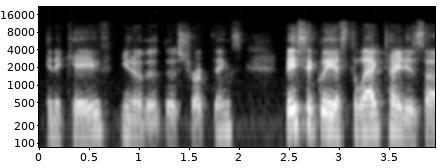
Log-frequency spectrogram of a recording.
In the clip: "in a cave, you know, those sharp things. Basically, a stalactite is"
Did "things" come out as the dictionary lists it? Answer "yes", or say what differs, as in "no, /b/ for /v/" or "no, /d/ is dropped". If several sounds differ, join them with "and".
yes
